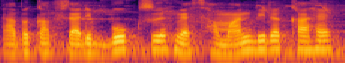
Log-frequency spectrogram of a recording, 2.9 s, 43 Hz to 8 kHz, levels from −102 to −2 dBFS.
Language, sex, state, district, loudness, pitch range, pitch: Hindi, male, Uttar Pradesh, Saharanpur, -19 LUFS, 110-135 Hz, 125 Hz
